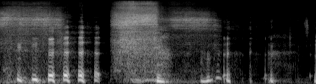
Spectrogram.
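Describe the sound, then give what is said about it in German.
A voice draws out a long, loud hissing S like a snake, roughly half a second of steady hiss set between bursts of ordinary speech. “Ich hätte sehr gerne ein gemaltes Bild von einem Schlangenoptiker, auf deren Tafel wirklich nur laute Esse drauf sind.”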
